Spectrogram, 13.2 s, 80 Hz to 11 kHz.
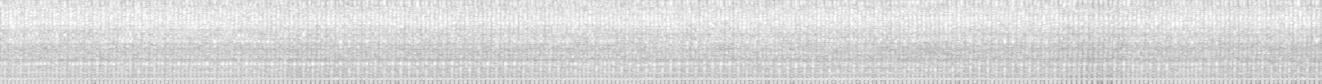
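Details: Repaired OS FS-48 Surpass four-stroke (repaired blown-out crankcase) on test stand, peak-RPM run on the given prop: steady high-pitched buzz at constant revs, smooth, no rattle or bearing grinding; mixture richened after knocking. Normal high-speed run.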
